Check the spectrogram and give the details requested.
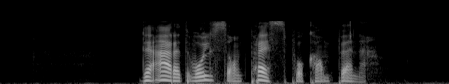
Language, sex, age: Norwegian, female, 49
